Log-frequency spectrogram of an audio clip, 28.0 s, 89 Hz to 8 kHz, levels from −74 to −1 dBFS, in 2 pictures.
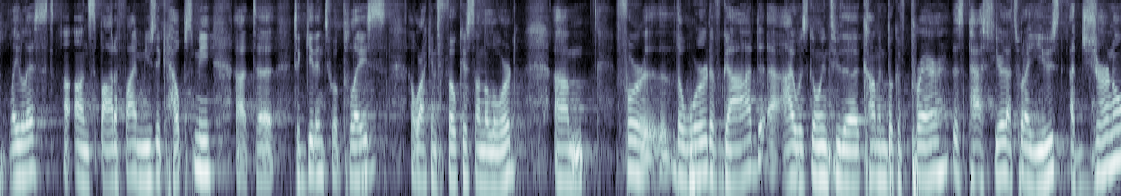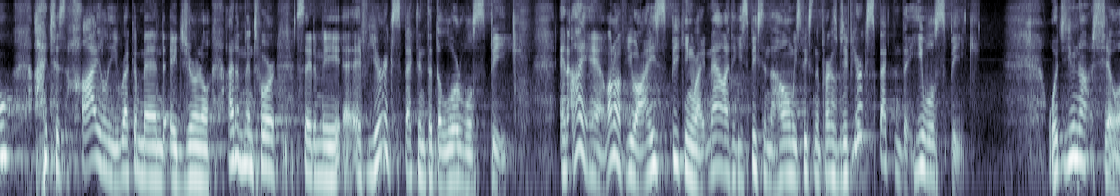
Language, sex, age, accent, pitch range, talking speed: English, male, 30-49, American, 135-165 Hz, 215 wpm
